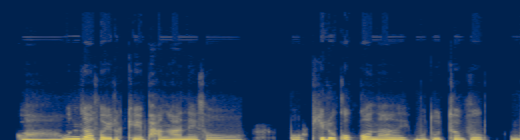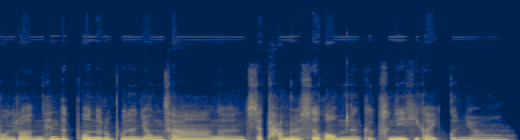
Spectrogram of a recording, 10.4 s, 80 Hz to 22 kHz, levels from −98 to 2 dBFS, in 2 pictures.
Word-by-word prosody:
와 195 Hz, 0 st, -1 dB
혼자서 290 Hz, -3 st, +4 dB
이렇게 205 Hz, -2 st, -1 dB
방 185 Hz, 0 st, 0 dB
안에서 175 Hz, -4 st, -2 dB, 0.4 s
뭐 -, -, -5 dB
귀로 225 Hz, 0 st, +4 dB
꽂거나 245 Hz, 0 st, +2 dB
뭐 205 Hz, -2 st, -4 dB
노트북 240 Hz, +5 st, -2 dB, 0.2 s
뭐 220 Hz, -8 st, -3 dB
이런 210 Hz, +1 st, -1 dB
핸드폰으로 275 Hz, -9 st, +1 dB
보는 190 Hz, -1 st, 0 dB
영상은 190 Hz, 0 st, -1 dB
진짜 -, -, -4 dB
담을 235 Hz, +8 st, +2 dB
수가 260 Hz, -6 st, +1 dB
없는 190 Hz, 0 st, +2 dB
그 -, -, -7 dB
분위기가 240 Hz, 0 st, +2 dB
있군요. 165 Hz, 0 st, -6 dB
205 Hz, 290 characters per minute, -21 LUFS, 190-240 Hz, 0.4 s, 혼자서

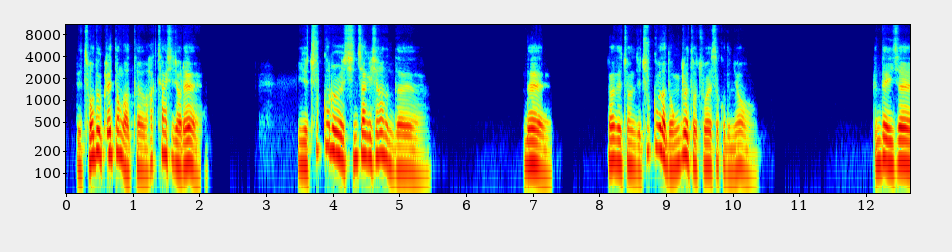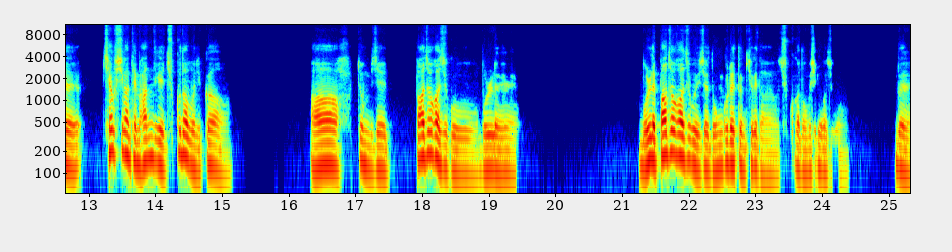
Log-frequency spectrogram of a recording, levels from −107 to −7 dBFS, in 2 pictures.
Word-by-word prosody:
네, 125 Hz, -, -5 dB
저도 165 Hz, -, +3 dB
그랬던 185 Hz, 0 st, +2 dB
것 115 Hz, -8 st, 0 dB
같아요. 115 Hz, -2 st, -3 dB
학창 145 Hz, -, -2 dB
시절에 135 Hz, -, +2 dB, 1.5 s
이 130 Hz, -1 st, 0 dB
축구를 215 Hz, -, +2 dB
진짜 160 Hz, +5 st, 0 dB
하기 165 Hz, -2 st, +2 dB
싫었는데 115 Hz, -, -1 dB, 1.4 s
네. 130 Hz, -7 st, +2 dB, 0.8 s
그런데 145 Hz, -1 st, +3 dB
저는 130 Hz, -1 st, -3 dB
이제 115 Hz, -, -5 dB
축구보다 205 Hz, -, +3 dB
농구를 135 Hz, +7 st, +1 dB
더 130 Hz, -, -1 dB
좋아했었거든요. 115 Hz, -5 st, -4 dB, 1.7 s
근데 140 Hz, 0 st, +3 dB
이제 130 Hz, -3 st, +3 dB, 0.3 s
체육 200 Hz, -1 st, 0 dB
시간 185 Hz, -3 st, +1 dB
되면 145 Hz, -3 st, -2 dB
하는 150 Hz, +2 st, +1 dB
게 135 Hz, -4 st, 0 dB
축구다 175 Hz, -, 0 dB
보니까 110 Hz, -4 st, -4 dB, 1.2 s
아 130 Hz, +1 st, +3 dB, 0.3 s
좀 130 Hz, -6 st, -3 dB
이제 115 Hz, -1 st, -4 dB, 0.4 s
빠져 165 Hz, +4 st, +4 dB
가지고 105 Hz, -, -1 dB
몰래 105 Hz, -3 st, -3 dB, 1.8 s
몰래 135 Hz, +4 st, +5 dB
빠져 180 Hz, +4 st, +6 dB
가지고 150 Hz, -6 st, +4 dB
이제 120 Hz, +1 st, -3 dB
농구를 120 Hz, +5 st, -1 dB
했던 130 Hz, -2 st, -3 dB
기억이 120 Hz, +3 st, -4 dB
나요. 95 Hz, -3 st, -11 dB
축구가 125 Hz, -2 st, -8 dB
너무 105 Hz, 0 st, -7 dB
싫어 115 Hz, +1 st, -7 dB
가지고. 95 Hz, -2 st, -12 dB, 0.7 s
네. 120 Hz, -, -3 dB
130 Hz, 260 characters per minute, -24 LUFS, 115-155 Hz, 1.8 s, 빠져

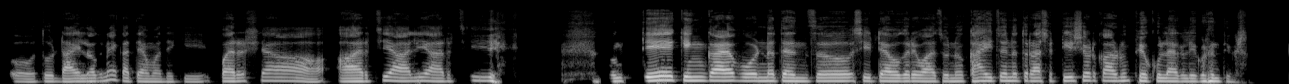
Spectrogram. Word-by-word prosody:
अ, 125 Hz, -2 st, -6 dB
तो 140 Hz, -, -2 dB
डायलॉग 140 Hz, +2 st, -1 dB
नाही 210 Hz, +3 st, -4 dB
का 155 Hz, -, -3 dB
त्यामध्ये 130 Hz, -2 st, -4 dB
की, 125 Hz, +2 st, -11 dB
"परशा 155 Hz, +4 st, -2 dB, 0.8 s
आर्ची 145 Hz, +5 st, 0 dB
आली, 160 Hz, 0 st, 0 dB
आर्ची." 160 Hz, +3 st, -3 dB, 1.2 s
मग 150 Hz, -, +1 dB, 0.2 s
ते 190 Hz, +3 st, +8 dB
किंकाळ्या 175 Hz, -1 st, +5 dB
फोडणं 165 Hz, -1 st, +2 dB
त्यांचं, 155 Hz, 0 st, +2 dB
शिट्या 155 Hz, 0 st, 0 dB
वगैरे 150 Hz, +1 st, +1 dB
वाजवणं. 145 Hz, 0 st, 0 dB
काहीजण 160 Hz, +2 st, 0 dB
तर 175 Hz, +2 st, -5 dB
नंतर -, -, 0 dB
अ, 155 Hz, -, +1 dB, 0.2 s
टी-शर्ट 170 Hz, +1 st, 0 dB
काढून 170 Hz, 0 st, 0 dB
फेकू 155 Hz, -1 st, +1 dB
लागले 140 Hz, -1 st, +1 dB
इकडून-तिकडून 135 Hz, -, -3 dB
155 Hz, 130 wpm, -21 LUFS, 145-165 Hz, 1.2 s, ते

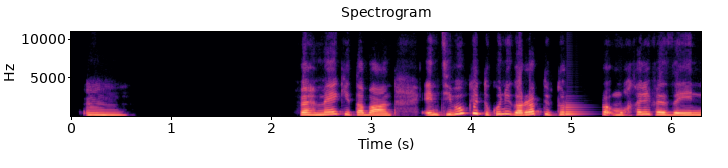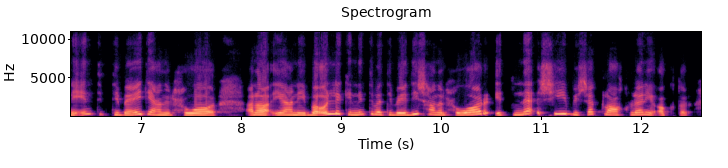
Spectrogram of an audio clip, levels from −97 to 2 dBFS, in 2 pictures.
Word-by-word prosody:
إمم. 220 Hz, -3 st, -4 dB, 1.7 s
فاهماكِ 275 Hz, +4 st, +1 dB
طبعًا. 230 Hz, -3 st, +2 dB, 0.3 s
أنتِ 255 Hz, +2 st, -1 dB
ممكن 390 Hz, +6 st, +3 dB
تكوني 310 Hz, +3 st, -2 dB
جرَّبتِ 295 Hz, +6 st, +3 dB
بطُرُق 290 Hz, +3 st, -5 dB, 0.3 s
مختلفة، 275 Hz, +3 st, 0 dB
زي 235 Hz, -1 st, +2 dB
إن 235 Hz, -1 st, -2 dB
أنتِ 320 Hz, +7 st, -5 dB
بتبعدي 265 Hz, +3 st, -2 dB
عن 225 Hz, -4 st, -1 dB
الحوار. 220 Hz, -2 st, +3 dB, 0.3 s
أنا 240 Hz, +1 st, +4 dB
يعني 230 Hz, -1 st, +1 dB
باقول 225 Hz, +9 st, +5 dB
لِك 340 Hz, -6 st, +1 dB
إن 250 Hz, -, -1 dB
أنتِ 285 Hz, +4 st, -5 dB
ما 280 Hz, -, +2 dB
تبعديش 260 Hz, +6 st, +1 dB
عن 270 Hz, -4 st, -2 dB
الحوار، 250 Hz, -, +2 dB
اتناقشي 340 Hz, -, 0 dB
بشكل 300 Hz, 0 st, -5 dB
عقلاني 250 Hz, +2 st, -1 dB
أكتر. -, -, -6 dB
260 Hz, 140 wpm, -22 LUFS, 235-295 Hz, 1.7 s, باقول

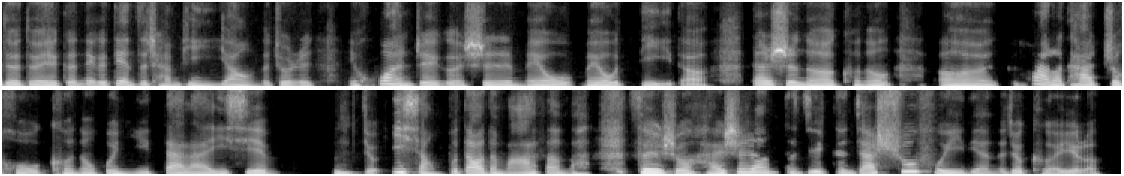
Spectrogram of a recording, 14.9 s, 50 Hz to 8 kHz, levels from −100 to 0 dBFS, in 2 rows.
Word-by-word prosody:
对 190 Hz, -2 st, +2 dB
对。 175 Hz, -3 st, +2 dB
跟 235 Hz, +6 st, -4 dB
那 265 Hz, -, -3 dB
个 225 Hz, -, +1 dB
电 250 Hz, 0 st, 0 dB
子 165 Hz, -4 st, -4 dB
产 170 Hz, +2 st, -4 dB
品 200 Hz, -3 st, -2 dB
一 150 Hz, -2 st, -3 dB
样 175 Hz, -2 st, -2 dB
的， -, -, -10 dB
就 235 Hz, +1 st, -2 dB
是 230 Hz, -1 st, -5 dB, 0.2 s
你 -, -, -5 dB
换 245 Hz, -2 st, +1 dB
这 205 Hz, -2 st, 0 dB
个 140 Hz, -5 st, -3 dB
是 185 Hz, -2 st, +1 dB
没 185 Hz, +4 st, -4 dB
有 190 Hz, -6 st, +1 dB
没 195 Hz, -, -2 dB
有 205 Hz, +1 st, +4 dB
底 180 Hz, -6 st, -5 dB
的， -, -, -6 dB, 0.3 s
但 265 Hz, -1 st, +2 dB
是 240 Hz, -2 st, +8 dB
呢， 180 Hz, -5 st, +3 dB
可 185 Hz, -, -7 dB
能， 190 Hz, +5 st, 0 dB, 0.3 s
呃， 170 Hz, -5 st, +2 dB, 0.2 s
换 290 Hz, -6 st, +1 dB
了 195 Hz, -, +4 dB
它 225 Hz, +3 st, 0 dB
之 240 Hz, +3 st, -1 dB
后 190 Hz, -7 st, -3 dB
可 175 Hz, +3 st, -5 dB
能 160 Hz, +1 st, -3 dB
会 205 Hz, +3 st, -2 dB
你 165 Hz, -4 st, -5 dB
带 205 Hz, +5 st, -1 dB
来 160 Hz, +1 st, -1 dB
一 195 Hz, -, -1 dB
些， 205 Hz, +2 st, +1 dB, 0.5 s
嗯， 205 Hz, -1 st, -1 dB
就 -, -, -6 dB
意 290 Hz, -, +6 dB
想 165 Hz, -, 0 dB
不 170 Hz, -, -5 dB
到 235 Hz, +5 st, +4 dB
的 190 Hz, -, -2 dB
麻 165 Hz, +4 st, -1 dB
烦 230 Hz, -2 st, -4 dB
吧。 155 Hz, -4 st, -7 dB, 0.3 s
所 265 Hz, -, +7 dB
以 250 Hz, -, +12 dB
说 235 Hz, +2 st, +2 dB
还 205 Hz, -1 st, +1 dB
是 250 Hz, +5 st, +2 dB
让 255 Hz, -3 st, +3 dB
自 245 Hz, 0 st, -6 dB
己 175 Hz, -4 st, +1 dB
更 225 Hz, +1 st, -5 dB
加 225 Hz, +2 st, +1 dB
舒 340 Hz, +8 st, +4 dB
服 290 Hz, -11 st, 0 dB
一 180 Hz, -2 st, +1 dB
点 170 Hz, +1 st, -6 dB
的 -, -, -9 dB
就 195 Hz, -, 0 dB
可 165 Hz, -4 st, -8 dB
以 -, -, -2 dB
了。 -, -, -8 dB
195 Hz, 295 characters per minute, -22 LUFS, 175-230 Hz, 0.5 s, 以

